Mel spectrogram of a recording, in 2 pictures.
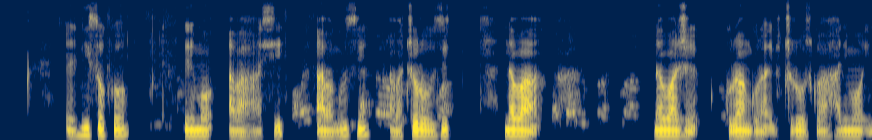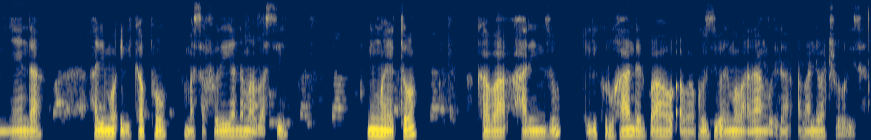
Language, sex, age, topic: Kinyarwanda, male, 18-24, finance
